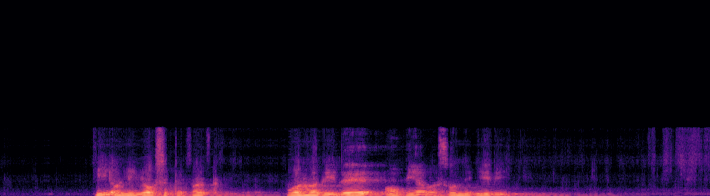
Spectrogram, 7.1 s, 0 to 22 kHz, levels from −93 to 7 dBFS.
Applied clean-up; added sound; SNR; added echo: neural separator model SepFormer DNS4.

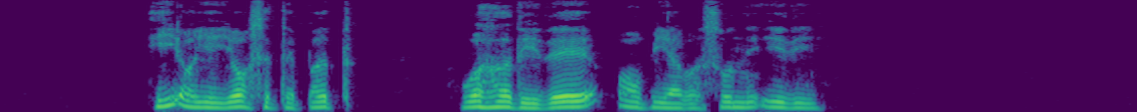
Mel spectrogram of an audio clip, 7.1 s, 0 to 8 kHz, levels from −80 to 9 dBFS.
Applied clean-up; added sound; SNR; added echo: none; none; none; none.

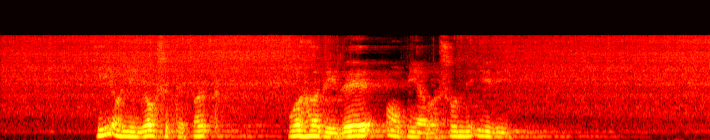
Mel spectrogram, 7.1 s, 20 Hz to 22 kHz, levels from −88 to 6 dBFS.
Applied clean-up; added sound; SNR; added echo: none; Rattle (instrument); 16 dB; reverberation time 2.2 s.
